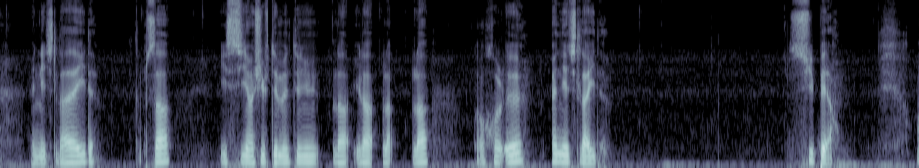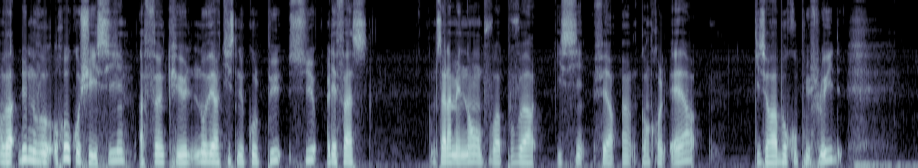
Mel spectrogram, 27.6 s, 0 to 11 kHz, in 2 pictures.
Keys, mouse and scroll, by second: 2.8 right click, 3.4 shift+right click, 3.9 shift+right click, 4.4 shift+right click, 4.9 shift+right click, 5.4 shift+right click, 6.0 shift+right click, 6.9 ctrl+e, 9.9 Tab, 10.2-10.6 scroll down 6, 10.6-12.5 middle drag, 12.5 KP_3, 13.1 Tab, 15.3 click, 16.4-16.9 ctrl+scroll down 2, 16.9-17.9 scroll up 3, 17.9-18.3 scroll down 3, 18.3-20.1 shift+scroll up 5, 20.1-22.0 ctrl+scroll down 1, 22.0 ctrl+r, 26.7 KP_1, 27.1 Tab.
